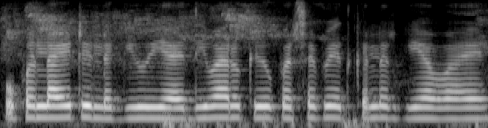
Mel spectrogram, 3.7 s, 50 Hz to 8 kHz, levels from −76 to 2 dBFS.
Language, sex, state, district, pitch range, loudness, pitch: Hindi, female, Rajasthan, Bikaner, 210-225 Hz, -17 LUFS, 220 Hz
